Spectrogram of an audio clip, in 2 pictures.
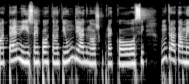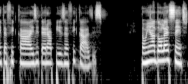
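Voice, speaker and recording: In a legislative chamber, a woman with a Northeastern Brazilian accent lectures at a formal council session, speaking in a fairly high, smooth voice. A health professional, she explains things patiently and didactically, using plenty of examples and diminutives.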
